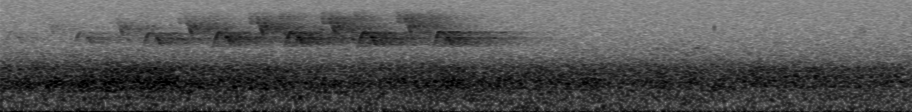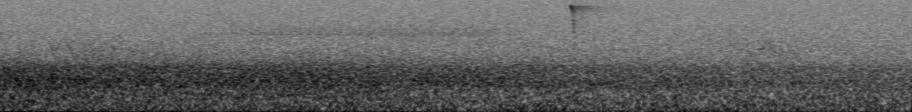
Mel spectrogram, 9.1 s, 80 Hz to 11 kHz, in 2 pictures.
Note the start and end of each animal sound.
0.0s-2.7s: Ovenbird (Seiurus aurocapilla)
5.5s-7.2s: Dark-eyed Junco (Junco hyemalis)

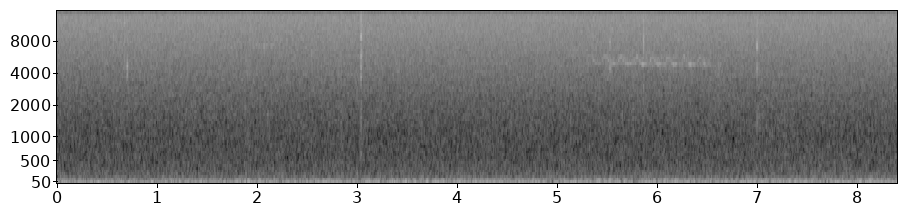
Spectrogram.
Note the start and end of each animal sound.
5.3s-6.6s: Yellow-rumped Warbler (Setophaga coronata)

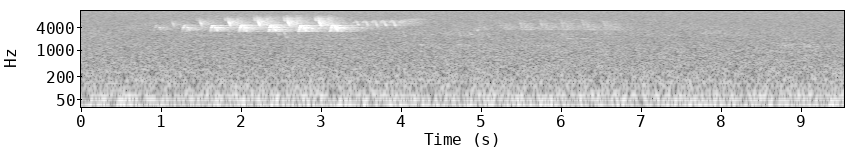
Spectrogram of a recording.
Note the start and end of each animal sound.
0.8s-3.5s: Ovenbird (Seiurus aurocapilla)
3.0s-4.5s: Black-throated Blue Warbler (Setophaga caerulescens)
4.9s-7.0s: Ovenbird (Seiurus aurocapilla)

